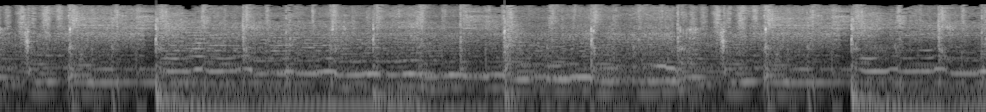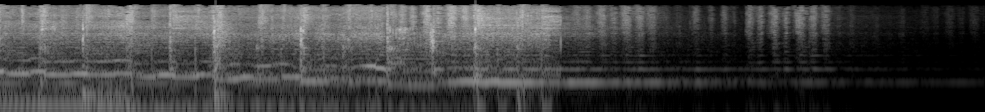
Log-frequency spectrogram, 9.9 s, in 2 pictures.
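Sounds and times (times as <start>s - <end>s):
romantic beats: 0.0s - 7.8s.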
